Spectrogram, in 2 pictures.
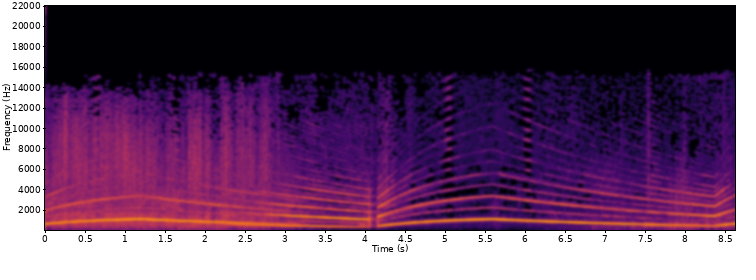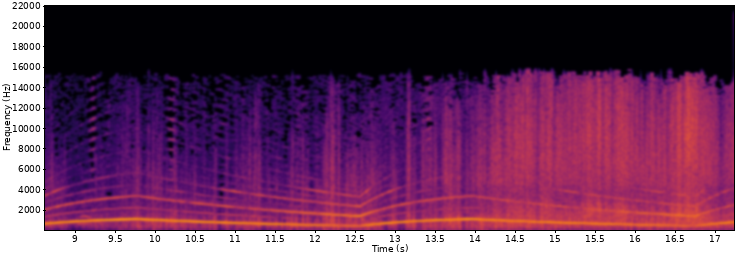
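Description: Emergency vehicle siren in wail mode, sounding a tsunami evacuation warning: a loud tone that rises quickly and then falls slowly, repeating about every four seconds, four times. A second, lower siren tone falls alongside it briefly about two to four seconds in.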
